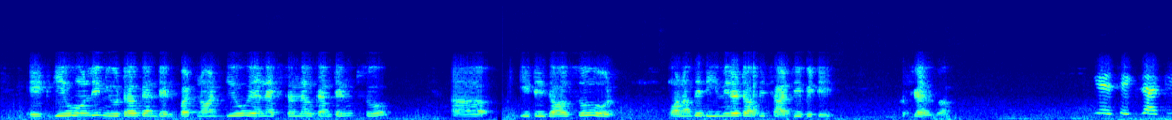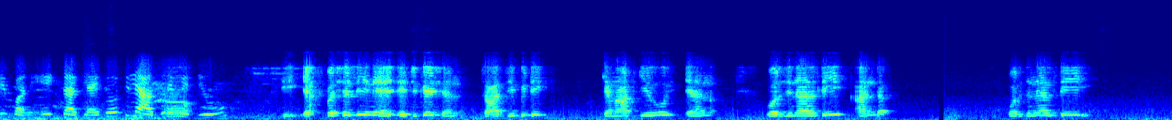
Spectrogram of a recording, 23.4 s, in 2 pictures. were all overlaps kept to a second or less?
Yes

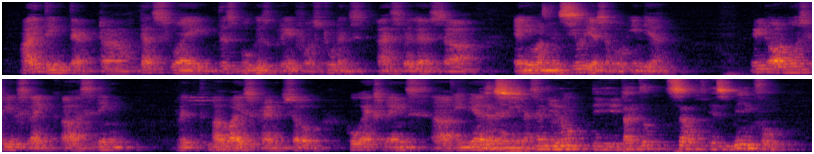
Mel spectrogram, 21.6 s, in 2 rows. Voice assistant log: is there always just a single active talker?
No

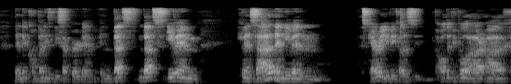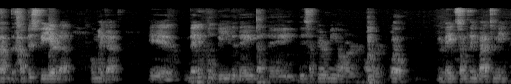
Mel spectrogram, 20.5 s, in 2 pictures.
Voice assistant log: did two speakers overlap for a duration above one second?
No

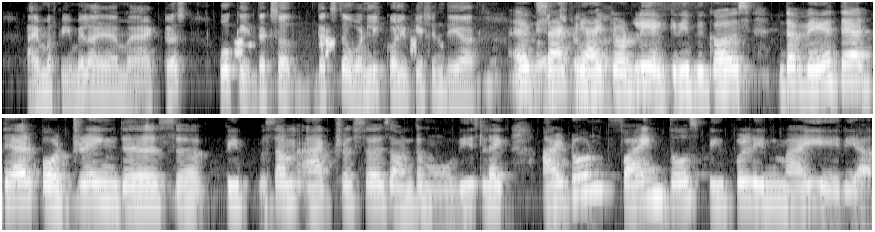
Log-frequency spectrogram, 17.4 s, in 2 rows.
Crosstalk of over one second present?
Yes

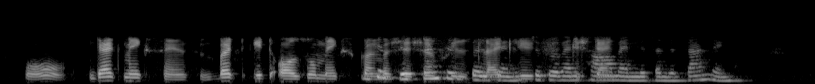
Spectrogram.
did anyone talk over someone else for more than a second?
Yes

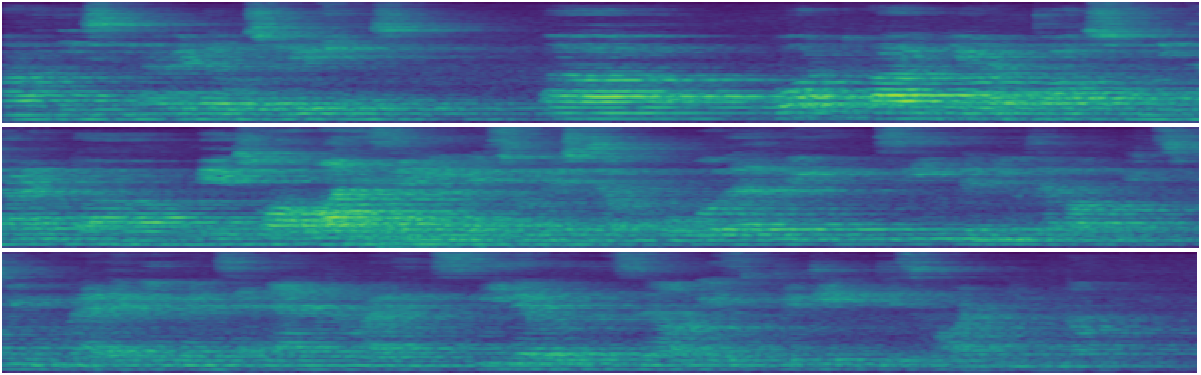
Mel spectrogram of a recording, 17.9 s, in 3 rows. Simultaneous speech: Yes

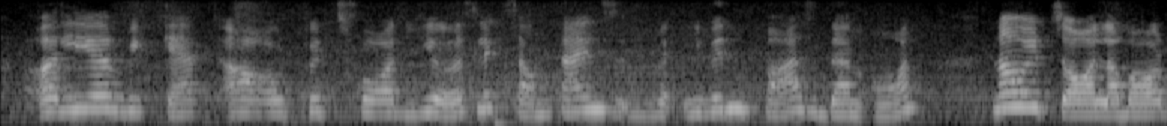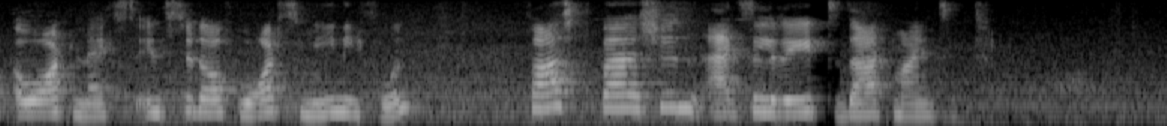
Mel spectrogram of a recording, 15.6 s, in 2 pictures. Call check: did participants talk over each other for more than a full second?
No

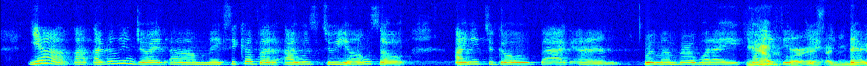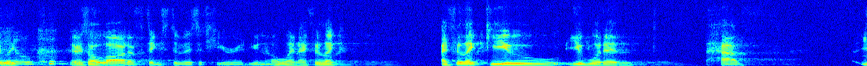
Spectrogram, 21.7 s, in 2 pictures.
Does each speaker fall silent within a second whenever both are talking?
No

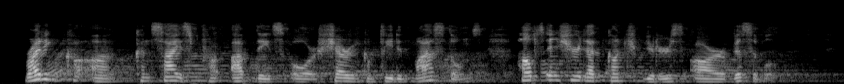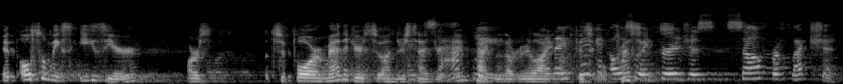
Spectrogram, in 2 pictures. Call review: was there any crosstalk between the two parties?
Yes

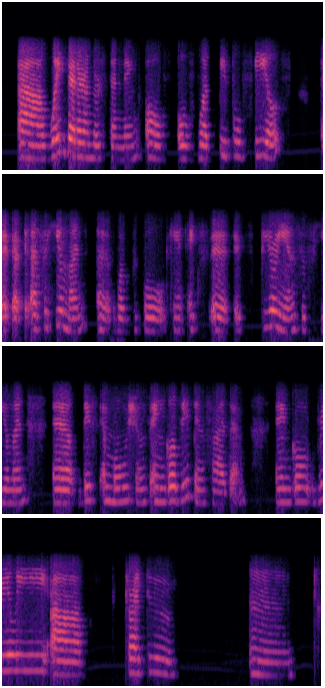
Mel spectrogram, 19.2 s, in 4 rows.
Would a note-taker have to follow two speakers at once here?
No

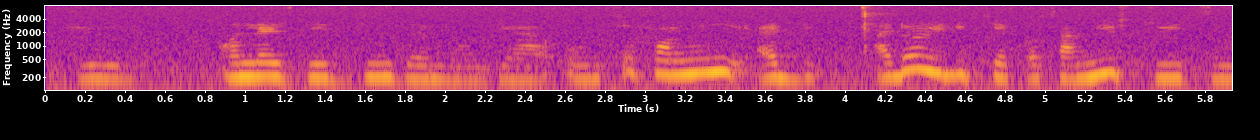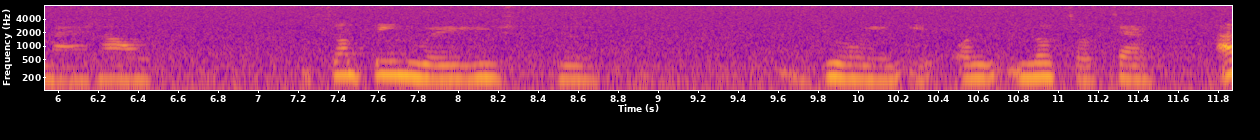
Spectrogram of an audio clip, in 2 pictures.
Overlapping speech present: No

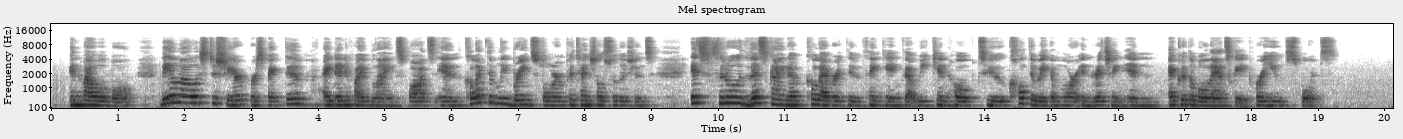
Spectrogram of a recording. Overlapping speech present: No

